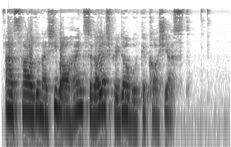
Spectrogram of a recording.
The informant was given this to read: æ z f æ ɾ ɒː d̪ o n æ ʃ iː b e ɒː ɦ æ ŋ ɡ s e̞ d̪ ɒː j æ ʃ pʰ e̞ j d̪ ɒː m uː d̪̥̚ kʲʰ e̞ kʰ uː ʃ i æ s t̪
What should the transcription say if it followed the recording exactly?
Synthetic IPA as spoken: æ z f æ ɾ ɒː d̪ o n æ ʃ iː b e ɒː ɦ æ ŋ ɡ s e̞ d̪ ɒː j æ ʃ pʰ e̞ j d̪ ɒː b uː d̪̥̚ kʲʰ e̞ kʰ ɒː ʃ i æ s t̪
